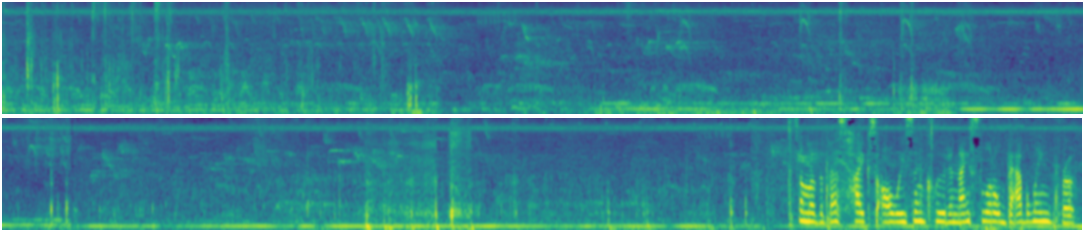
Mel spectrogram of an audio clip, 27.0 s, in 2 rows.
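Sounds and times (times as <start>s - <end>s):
birds chirping and calling: 1.1s - 27.0s
low hum: 7.2s - 27.0s.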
